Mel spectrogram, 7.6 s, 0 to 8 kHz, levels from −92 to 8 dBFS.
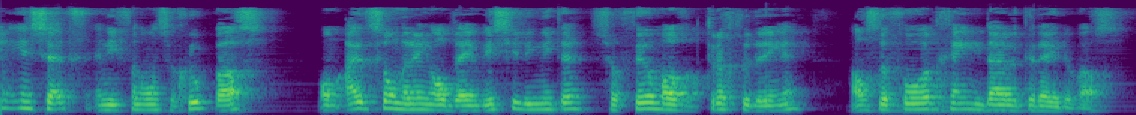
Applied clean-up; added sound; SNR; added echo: neural mask model DeepFilterNet 3.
